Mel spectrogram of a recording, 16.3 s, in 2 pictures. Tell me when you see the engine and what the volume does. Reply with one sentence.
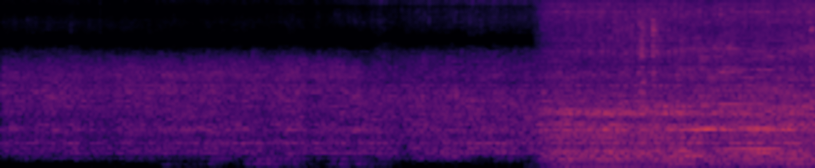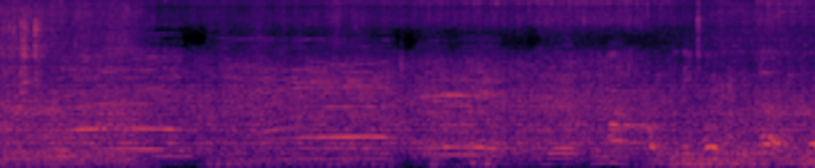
The engine can be heard from 5.3 to 9.7 s, at a steady volume; and briefly from 13.8 to 16.2 s.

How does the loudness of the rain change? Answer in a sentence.
The loudness of the rain goes up.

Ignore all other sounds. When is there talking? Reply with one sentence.
The talking can be heard from 14.1 to 16.2 s.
